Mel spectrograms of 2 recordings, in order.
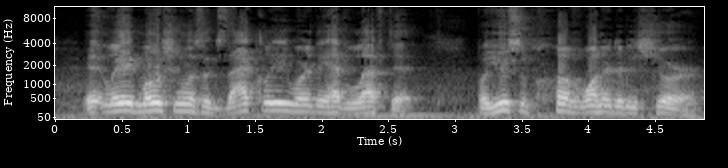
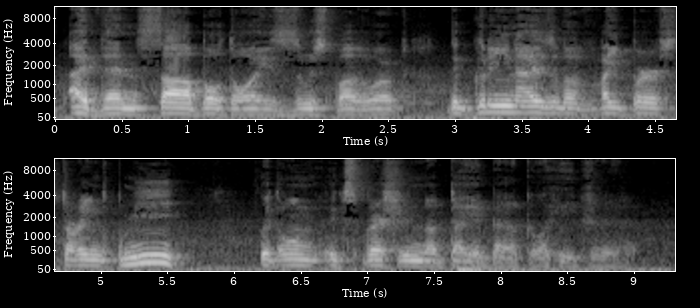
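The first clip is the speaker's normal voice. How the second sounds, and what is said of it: Poor put-on Russian accent. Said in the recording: “That's a terrible Russian accent.”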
